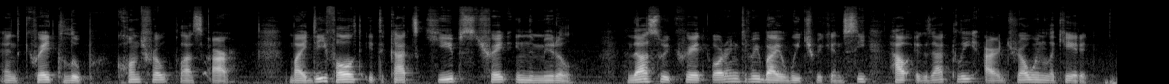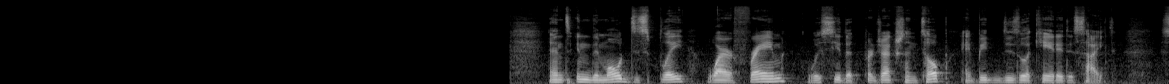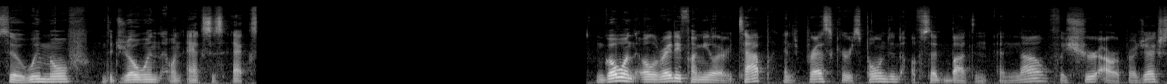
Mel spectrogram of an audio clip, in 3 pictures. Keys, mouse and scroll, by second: 4.3 ctrl+r, 14.2 z, 20.5 middle click, 24.0 n, 32.1 n.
